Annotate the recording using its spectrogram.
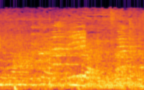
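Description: Children's voices and chatter from people in a large indoor hall, with no clear words.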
